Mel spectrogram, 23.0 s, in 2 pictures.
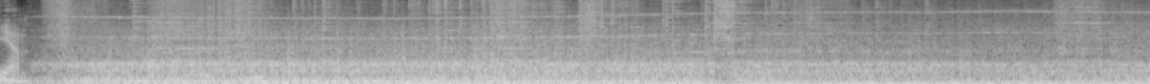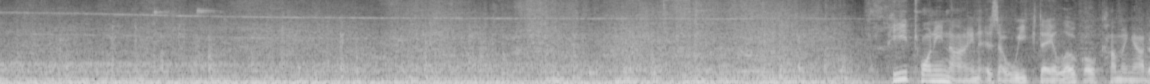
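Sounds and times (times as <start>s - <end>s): freight train rumbling: 0.0s - 23.0s
high wheel squeal: 0.3s - 23.0s
wheels clicking over rail joints: 1.4s - 9.8s.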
